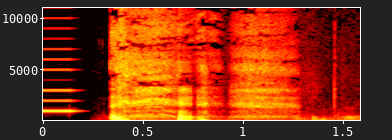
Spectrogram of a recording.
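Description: A single short, clear electronic beep sounds loudly at the start, then cuts off and gives way to rough, throaty coughing-like noises.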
